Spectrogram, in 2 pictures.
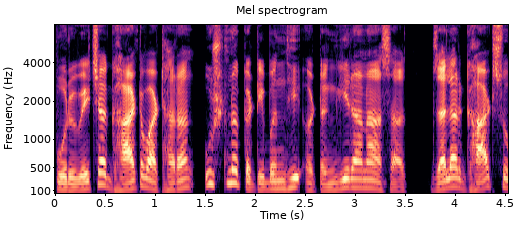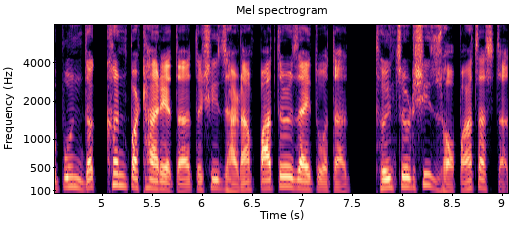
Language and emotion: Goan Konkani, neutral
